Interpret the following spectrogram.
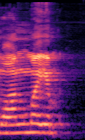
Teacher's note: എന്താണ് മ എന്ന് വന്നതുകൊണ്ട് നമുക്ക് അത് എന്താക്കണം അതിന്റെ അനുനാസിക അക്ഷരം കൊടുക്കണം ക യുടെ അനുനാസികമാണ് ങ്ങ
